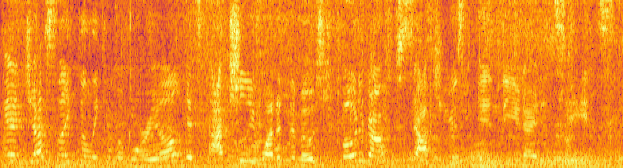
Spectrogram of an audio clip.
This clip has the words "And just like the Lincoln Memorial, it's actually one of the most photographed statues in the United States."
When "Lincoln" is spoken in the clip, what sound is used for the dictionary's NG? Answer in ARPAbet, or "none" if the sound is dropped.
NG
